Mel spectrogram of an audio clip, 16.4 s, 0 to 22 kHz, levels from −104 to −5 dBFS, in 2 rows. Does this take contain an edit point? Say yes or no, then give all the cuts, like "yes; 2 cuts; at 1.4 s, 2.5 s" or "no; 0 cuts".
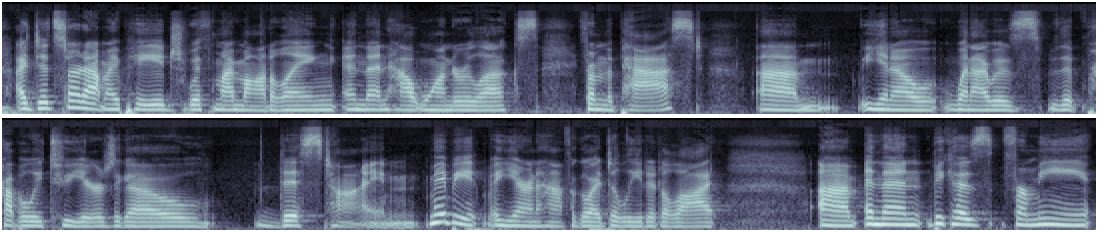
yes; 1 cut; at 4.3 s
